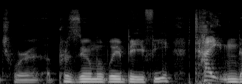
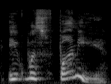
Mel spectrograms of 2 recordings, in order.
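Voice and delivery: high-pitched acted exclamation; exclaiming; 12 semitones higher than usual. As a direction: insist brightly in a high voice. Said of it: "Andy exclaimed".

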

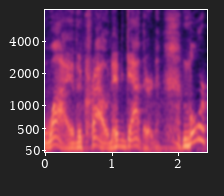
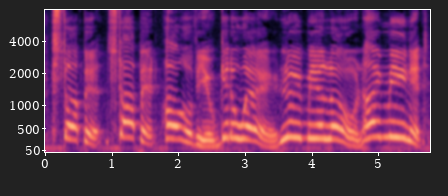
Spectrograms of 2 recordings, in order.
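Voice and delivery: high-pitched hammed-up yelling; screaming outburst; 13 semitones higher, 3 dB louder than usual. A narrator's reading. Evan screaming at police to leave, high frantic yell. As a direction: cry out each command, very high.

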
